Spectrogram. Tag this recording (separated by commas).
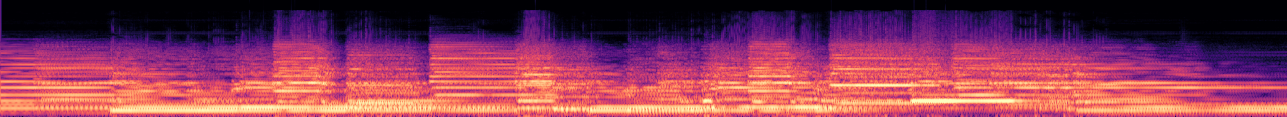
Musical instrument, Music, Guitar, Effects unit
